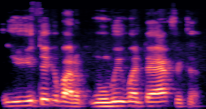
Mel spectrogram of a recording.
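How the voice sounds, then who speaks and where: A man's voice: fairly high pitch, steady tone, quick pace, a little mellow, poor audio. A man co-hosting a casual chat, explaining his point earnestly and at length, often repeating words as he goes. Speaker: co-host.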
